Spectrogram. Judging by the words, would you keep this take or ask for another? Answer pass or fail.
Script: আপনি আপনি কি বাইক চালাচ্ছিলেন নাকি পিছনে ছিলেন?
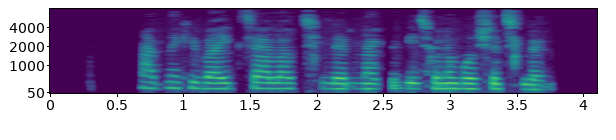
fail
